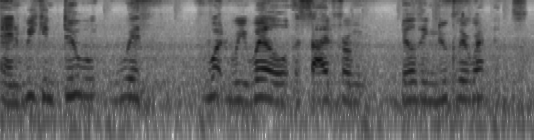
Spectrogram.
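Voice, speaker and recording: A man's voice: a little high, level tone, a little slow, noisy background. A man talking casually to his camera as a vlogger, joking and punning as he rambles along. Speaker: vlogger documenting a land purchase. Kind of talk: casual vlog chat.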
